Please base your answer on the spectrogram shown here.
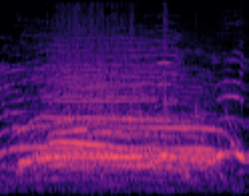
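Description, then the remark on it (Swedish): A live audience cheers loudly for a couple of seconds in response to the topic of sex and masturbation, a dense wash of shouting and high whoops that holds steady before fading slightly at the end. “Okej, okay, får vi höra publikens kärlek för sex och onani?”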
